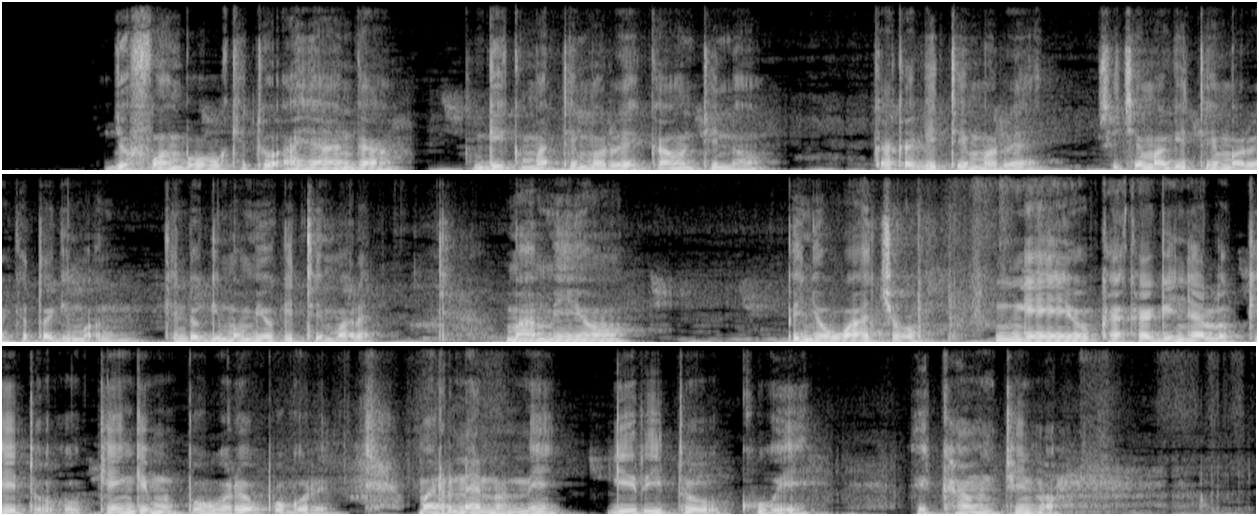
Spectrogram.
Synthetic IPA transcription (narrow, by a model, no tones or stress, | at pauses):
d͡ʒɔfwambɔkʰetoʔajaŋɡaɡikmatɪmɔɾɛkauntinɔ | kakaɡɪtɪmɔɾɛsit͡ʃemaɡɪtɪmɔɾɛkata | kendoɡɪmɔmɪjɔɡɪtʰɪmɔɾɛ | mamɪjɔ | piɲowat͡ʃɔŋejɔkakaɡɪɲalɔketo̰ʔokeŋɡemopoɡoɾeopoɡoɾemarnɛnɔnɪ | ɡɪɾitokʰue | ekʰaʊntɪnɔ̰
